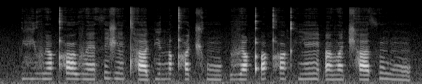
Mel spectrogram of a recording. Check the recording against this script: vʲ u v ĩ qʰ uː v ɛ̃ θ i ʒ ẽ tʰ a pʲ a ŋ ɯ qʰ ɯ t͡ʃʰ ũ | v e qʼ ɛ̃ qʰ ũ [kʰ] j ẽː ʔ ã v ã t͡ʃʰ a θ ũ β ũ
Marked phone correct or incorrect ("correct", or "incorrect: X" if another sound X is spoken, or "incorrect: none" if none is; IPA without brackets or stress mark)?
correct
